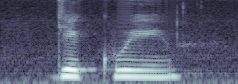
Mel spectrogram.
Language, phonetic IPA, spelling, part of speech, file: Czech, [ˈɟɛkujɪ], děkuji, interjection / verb, Cs-děkuji.ogg
- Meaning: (interjection) thank you; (verb) first-person singular present of děkovat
